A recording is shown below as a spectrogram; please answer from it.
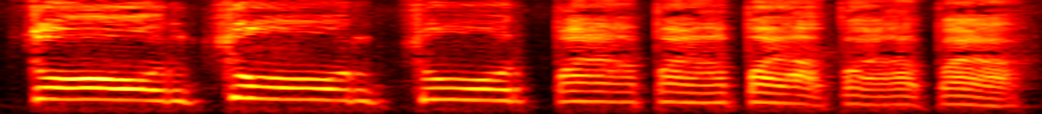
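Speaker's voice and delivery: high shouted cry that fades away; village alarm shout. Acted. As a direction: call out thief, then let it die down. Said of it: "गावात हाळी उठली". (उंच आवाजात हाळी, हळूहळू विरत जाणारी)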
